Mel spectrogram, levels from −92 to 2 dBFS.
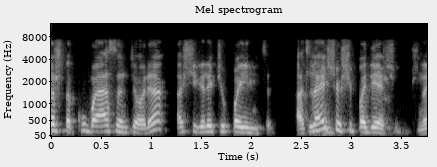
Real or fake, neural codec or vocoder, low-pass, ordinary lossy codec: fake; codec, 16 kHz, 8 kbps, FunCodec, trained on Chinese and English, 25 frames a second; 7.2 kHz; Opus, 64 kbps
